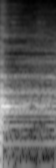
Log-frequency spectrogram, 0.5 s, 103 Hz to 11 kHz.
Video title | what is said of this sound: Summer's Here At Last 24.8.15 - 28.8 .15 | still makes a decent sort of noise ass as how it should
